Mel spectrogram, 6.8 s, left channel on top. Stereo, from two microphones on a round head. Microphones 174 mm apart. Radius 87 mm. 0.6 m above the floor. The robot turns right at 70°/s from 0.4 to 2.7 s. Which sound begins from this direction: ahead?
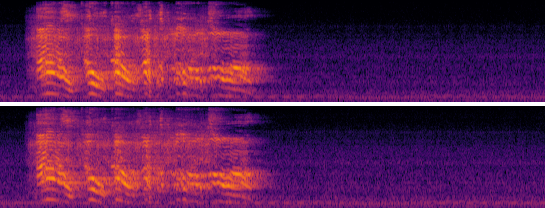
A shout, at 0.5 s.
